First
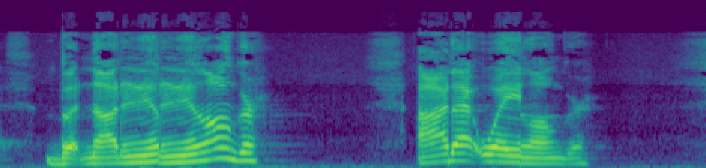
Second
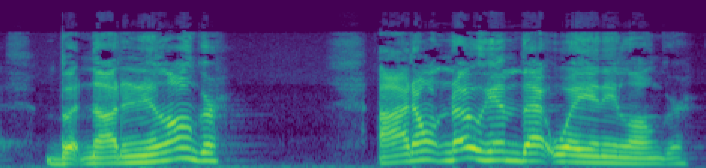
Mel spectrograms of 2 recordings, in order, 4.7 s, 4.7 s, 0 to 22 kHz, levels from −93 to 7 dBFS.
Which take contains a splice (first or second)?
first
